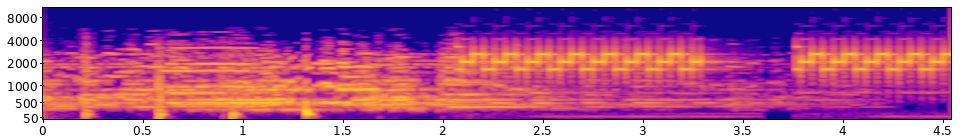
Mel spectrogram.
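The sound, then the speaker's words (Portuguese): A phone ringtone plays as a bright, rapidly warbling electronic trill in two bursts with a short pause between them. A brief musical passage with a few sharp beats comes before the ringing. “Atende, atende! Alô?”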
